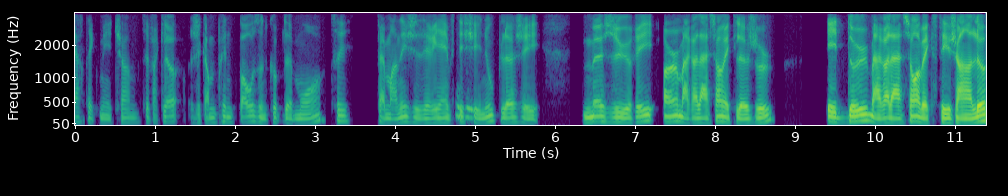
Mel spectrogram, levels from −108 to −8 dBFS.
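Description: Automatic gain rising runs from 0.31 to 8.8 s and again from 9.39 s to the end of the speech. Finding the input too quiet, the gain control lifts voice and background together, by about 14 dB in the first stretch, all through a telephone-band path that stops at 4 kHz.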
